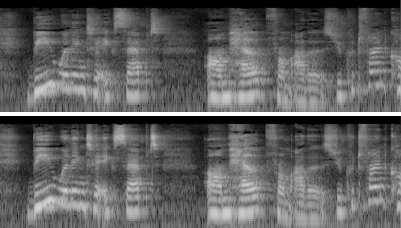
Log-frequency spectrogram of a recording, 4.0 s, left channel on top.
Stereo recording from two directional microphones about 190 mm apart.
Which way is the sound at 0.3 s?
45° right (ahead or behind).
